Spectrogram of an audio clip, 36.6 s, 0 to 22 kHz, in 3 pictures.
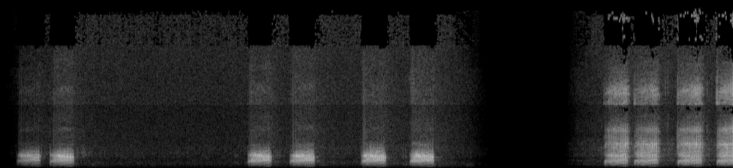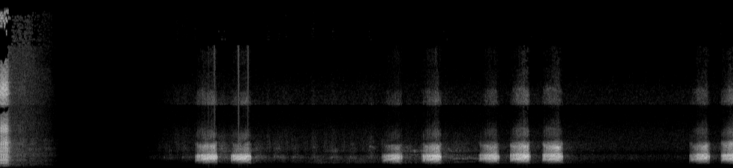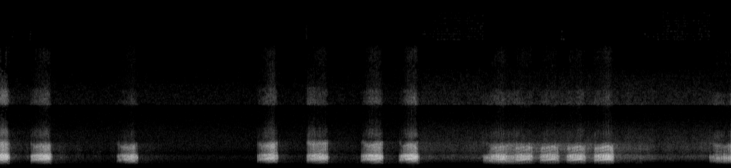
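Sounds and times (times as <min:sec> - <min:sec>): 
desert raven Corvus ruficollis: 0:00.2 - 0:02.5, 0:04.0 - 0:07.5, 0:09.9 - 0:12.8, 0:15.3 - 0:21.8, 0:23.7 - 0:25.6, 0:26.4 - 0:27.0, 0:28.7 - 0:31.7, 0:32.4 - 0:36.6.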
